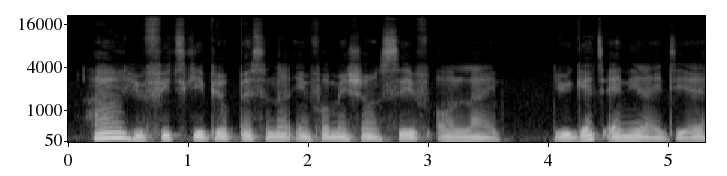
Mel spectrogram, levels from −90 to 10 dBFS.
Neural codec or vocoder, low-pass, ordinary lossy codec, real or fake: none; 19.8 kHz; none; real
